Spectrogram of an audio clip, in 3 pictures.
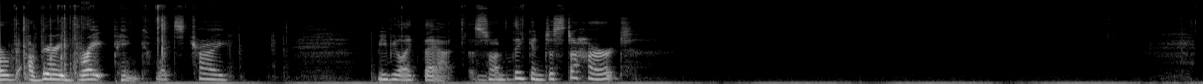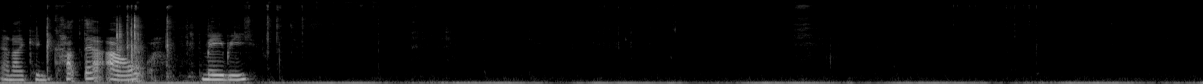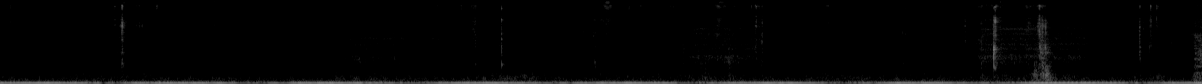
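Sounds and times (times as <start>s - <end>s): scissors snipping paper: 0.0s - 2.8s, 12.4s - 16.6s, 17.6s - 19.2s, 20.0s - 23.2s, 24.1s - 25.8s, 28.5s - 34.7s.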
